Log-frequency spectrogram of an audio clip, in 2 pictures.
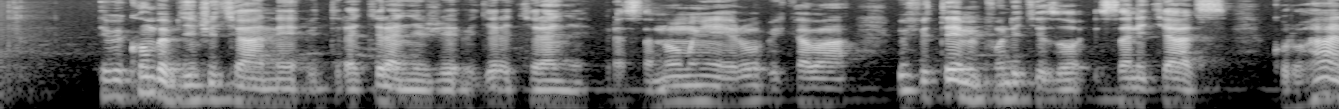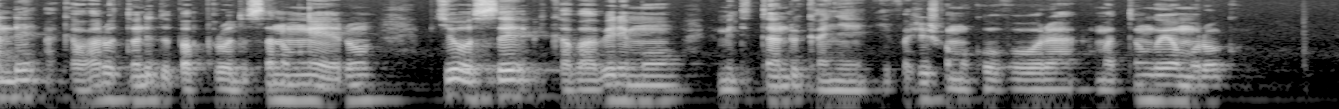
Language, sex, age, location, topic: Kinyarwanda, male, 25-35, Nyagatare, agriculture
